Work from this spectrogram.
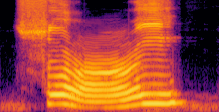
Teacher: عین کو آپ نے تشدید کی وجہ سے بھی سختی سے ادا کرنا ہے اور اس کے مخرج سے بالکل پورا پورا ادا کرنے کے لیے آپ نے عین کو وسط حلق سے یعنی درمیان حلق میں جہاں ابری ہوئی ہڈی ہوتی ہے وہاں سے ذرا اس حرف کو زور لگا کر پڑھا جاتا ہے تاکہ یہ حرف بالکل اپنے مخرج سے پورا پورا ادا ہو جائے۔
